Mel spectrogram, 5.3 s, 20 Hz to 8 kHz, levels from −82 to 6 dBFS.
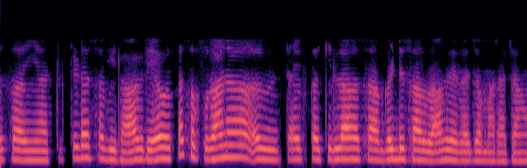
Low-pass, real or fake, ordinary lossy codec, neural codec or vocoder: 7.2 kHz; fake; AAC, 16 kbps; autoencoder, 48 kHz, 128 numbers a frame, DAC-VAE, trained on Japanese speech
